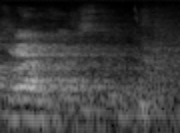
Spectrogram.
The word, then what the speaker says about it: Frankenstein: per il Dottor Frankenstein si legge Frankenstein il mio nome si pronuncia Frankenstein se lo dice lei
